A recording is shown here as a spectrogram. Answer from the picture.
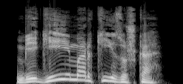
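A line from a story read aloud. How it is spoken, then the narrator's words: Cursing shout. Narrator (Russian): Матерясь, кричал вслед граф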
